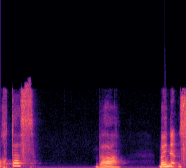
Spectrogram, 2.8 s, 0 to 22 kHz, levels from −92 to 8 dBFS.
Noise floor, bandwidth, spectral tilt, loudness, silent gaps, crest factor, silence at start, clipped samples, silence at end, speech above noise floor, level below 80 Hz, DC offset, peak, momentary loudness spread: -55 dBFS; 11.5 kHz; -4 dB/octave; -14 LUFS; none; 16 dB; 0 s; under 0.1%; 0 s; 42 dB; -50 dBFS; under 0.1%; 0 dBFS; 17 LU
